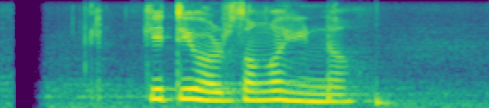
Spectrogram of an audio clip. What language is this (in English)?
Nepali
